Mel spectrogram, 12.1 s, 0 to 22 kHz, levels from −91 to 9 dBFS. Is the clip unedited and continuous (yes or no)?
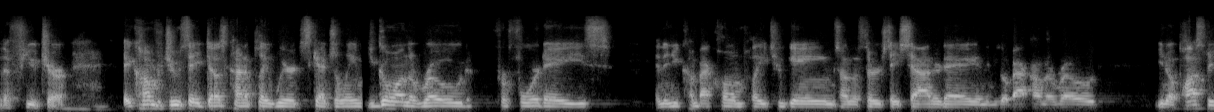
no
